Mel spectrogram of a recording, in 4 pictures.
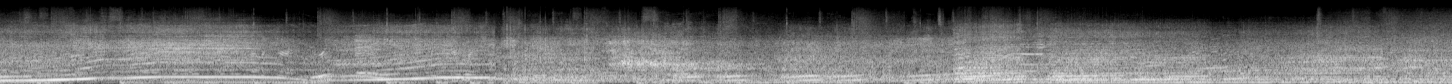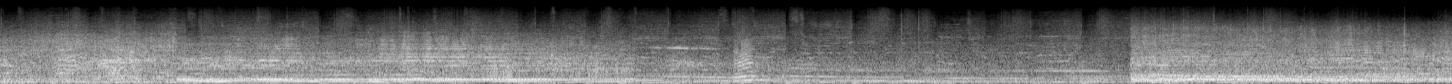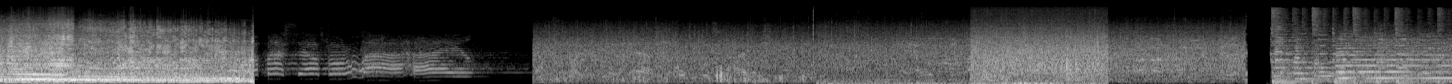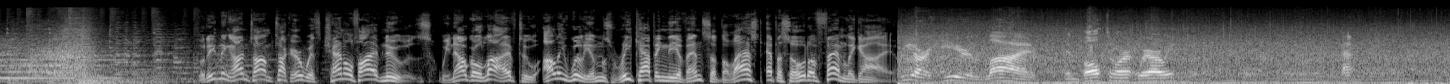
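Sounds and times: car engines revving high: 0:00.0 - 0:31.6, 0:52.6 - 0:58.0
tyres screeching: 0:05.8 - 0:12.2, 0:13.1 - 0:26.4.

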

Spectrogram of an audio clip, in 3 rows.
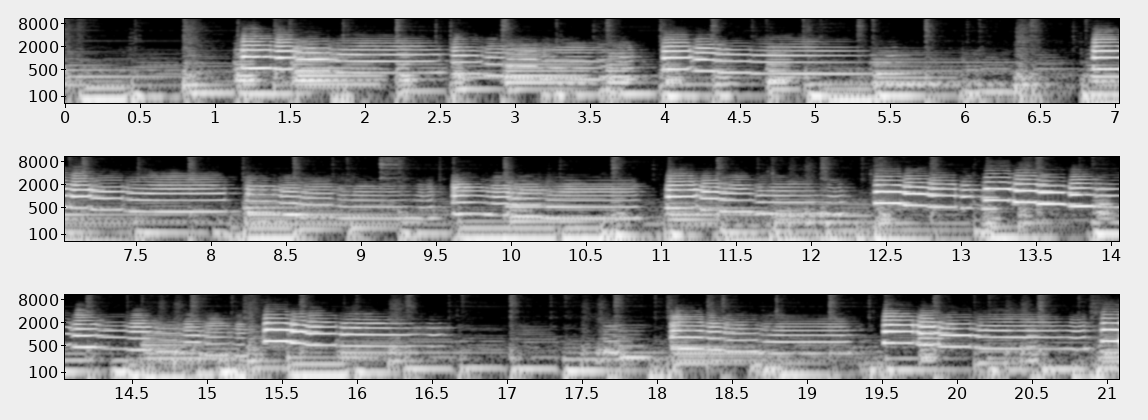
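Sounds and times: backing track with bass and drums: 0:00.0 - 0:21.0
jazz trumpet runs: 0:01.1 - 0:21.0.

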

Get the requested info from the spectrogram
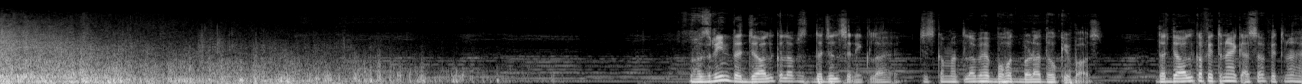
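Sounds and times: rolling thunder crash: 0:00.0 - 0:05.6.

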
